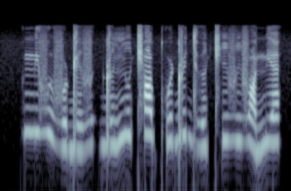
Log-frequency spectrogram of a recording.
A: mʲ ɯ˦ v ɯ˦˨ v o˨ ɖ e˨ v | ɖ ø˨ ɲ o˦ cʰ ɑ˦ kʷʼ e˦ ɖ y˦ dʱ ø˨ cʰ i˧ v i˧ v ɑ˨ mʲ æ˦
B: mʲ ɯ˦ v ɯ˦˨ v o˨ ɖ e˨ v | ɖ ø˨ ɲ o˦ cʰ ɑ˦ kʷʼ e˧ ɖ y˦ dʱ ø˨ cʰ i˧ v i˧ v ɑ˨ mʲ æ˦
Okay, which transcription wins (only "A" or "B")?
B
